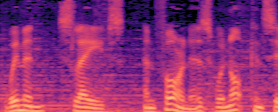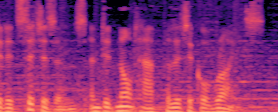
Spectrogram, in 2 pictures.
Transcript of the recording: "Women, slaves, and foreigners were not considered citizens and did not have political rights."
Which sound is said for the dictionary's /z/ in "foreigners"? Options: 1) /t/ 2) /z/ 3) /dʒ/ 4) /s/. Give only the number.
2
